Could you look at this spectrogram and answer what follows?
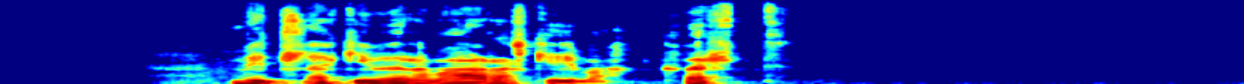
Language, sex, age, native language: Icelandic, male, 60-69, Icelandic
